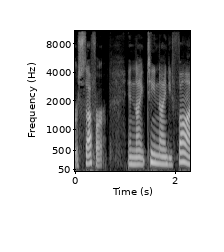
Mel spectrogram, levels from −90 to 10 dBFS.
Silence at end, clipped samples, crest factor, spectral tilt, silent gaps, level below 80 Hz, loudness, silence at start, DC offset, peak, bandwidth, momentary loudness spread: 0 s; under 0.1%; 16 dB; -5 dB/octave; none; -66 dBFS; -21 LUFS; 0 s; under 0.1%; -4 dBFS; 11 kHz; 11 LU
